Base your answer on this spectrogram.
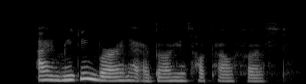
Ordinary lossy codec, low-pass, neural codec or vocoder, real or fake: none; 7.2 kHz; autoencoder, 22.05 kHz, a latent of 192 numbers a frame, VITS, trained on one speaker; fake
